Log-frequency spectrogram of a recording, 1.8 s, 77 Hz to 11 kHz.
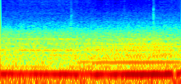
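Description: A tuned 520 WHP Mitsubishi Lancer Evo 9 running on E85 drones loudly from inside the car, a steady low engine hum that climbs slightly in pitch as it pulls, with no voices.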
